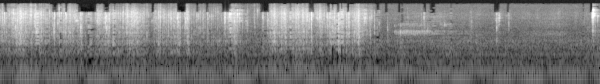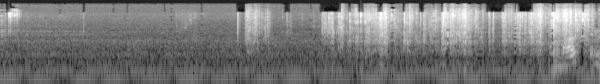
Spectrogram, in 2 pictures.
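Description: A thin plastic bag crinkling as it is handled, with small metal clinks from the empty metal watercolor pans inside it. This comes in two bouts, with a quieter stretch between them and one sharp click about halfway through.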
